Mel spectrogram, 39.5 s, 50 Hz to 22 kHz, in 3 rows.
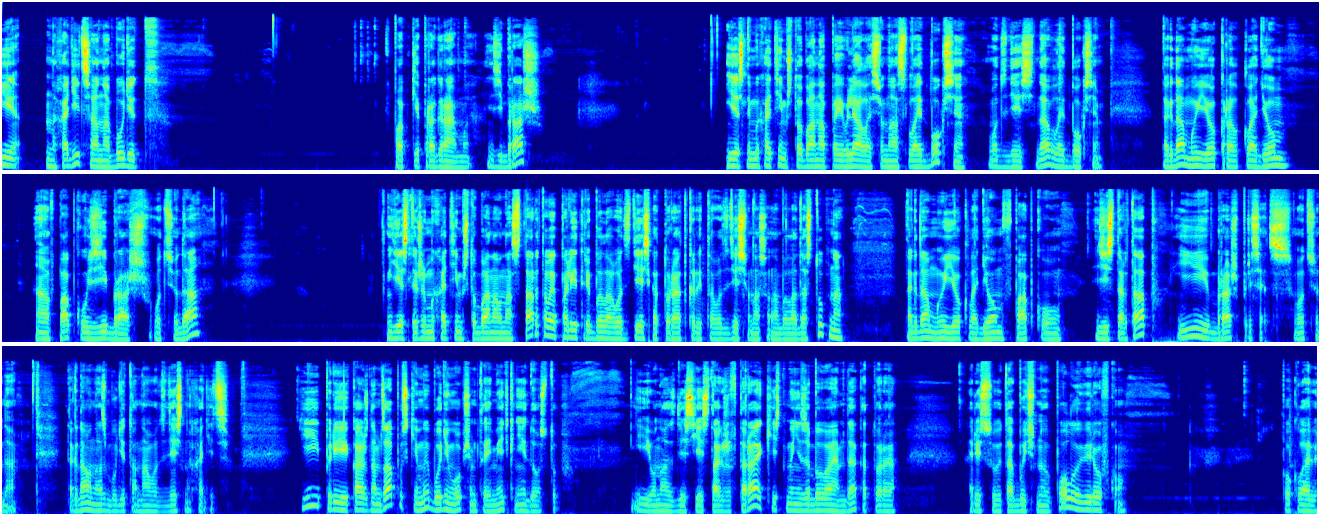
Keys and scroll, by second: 33.1 m, 39.2 m.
